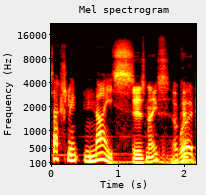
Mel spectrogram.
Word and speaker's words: gneiss: But I think Nice is the correct pronunciation. English in pronunciation. English. Yeah. I think I looked it up, and that's how it is pronounced.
